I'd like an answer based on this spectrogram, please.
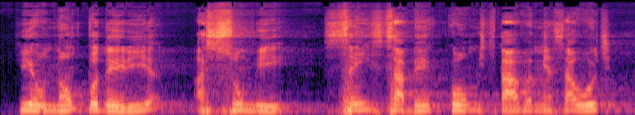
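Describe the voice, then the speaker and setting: Over noticeable background noise and audible room echo, a man speaks very slowly in a high, monotone voice with flat intonation. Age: 70s. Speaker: politician, former mayor. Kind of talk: press conference statement. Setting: press conference with audience.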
